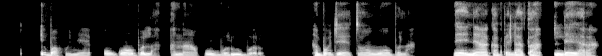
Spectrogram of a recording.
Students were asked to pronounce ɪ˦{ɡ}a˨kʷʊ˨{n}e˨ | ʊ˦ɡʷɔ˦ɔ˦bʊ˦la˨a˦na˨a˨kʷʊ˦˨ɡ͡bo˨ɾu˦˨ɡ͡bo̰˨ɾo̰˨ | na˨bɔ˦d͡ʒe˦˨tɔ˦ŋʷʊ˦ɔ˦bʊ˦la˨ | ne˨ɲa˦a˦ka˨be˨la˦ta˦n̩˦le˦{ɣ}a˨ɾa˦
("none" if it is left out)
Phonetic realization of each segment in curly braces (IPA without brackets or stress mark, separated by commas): ɡ͡b, ɲ, ɣ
